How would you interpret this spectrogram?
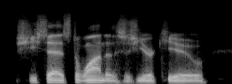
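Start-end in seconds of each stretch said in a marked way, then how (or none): none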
